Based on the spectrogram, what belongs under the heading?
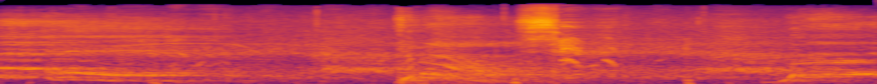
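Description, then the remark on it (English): A concert crowd cheers and roars without a break, many voices blending into a dense wall of noise, with individual shouts and whoops rising above it. “Listen to the crowd.”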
